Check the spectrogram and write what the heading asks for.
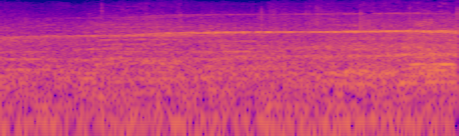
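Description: Steady background noise of a large indoor sports hall, with a thin high-pitched tone coming in at the start and rising slightly in pitch as it holds.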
